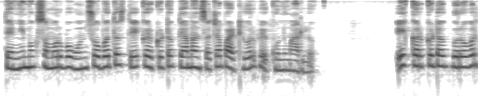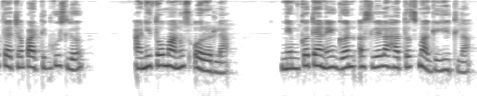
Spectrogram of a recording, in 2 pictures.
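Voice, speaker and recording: A woman's voice: a little high, fairly even intonation, normal speed, dark tone. A woman reading a story aloud as scripted narration, voicing the characters' lines in her own voice.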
